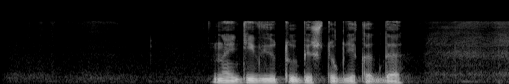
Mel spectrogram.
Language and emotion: Russian, neutral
